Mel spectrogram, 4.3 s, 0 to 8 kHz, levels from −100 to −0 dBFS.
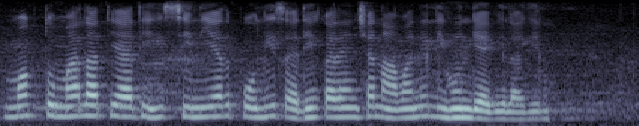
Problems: none marked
